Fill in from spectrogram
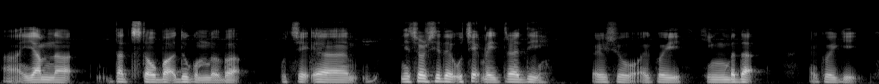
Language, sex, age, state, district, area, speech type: Manipuri, male, 30-45, Manipur, Chandel, rural, spontaneous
